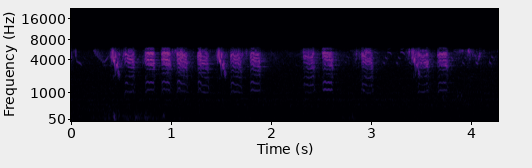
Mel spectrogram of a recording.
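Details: Eurasian tree sparrows at a nest on a factory roof in Japan, recorded with a camera: bright, sharp chirps in quick bursts of two or three, repeated about twice a second, with short gaps between bursts.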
